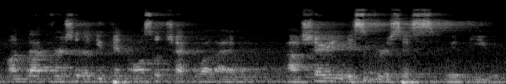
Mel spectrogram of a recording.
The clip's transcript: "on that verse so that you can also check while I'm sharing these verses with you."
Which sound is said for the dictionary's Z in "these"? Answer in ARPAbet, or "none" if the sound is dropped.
S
